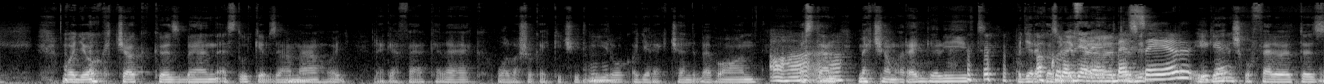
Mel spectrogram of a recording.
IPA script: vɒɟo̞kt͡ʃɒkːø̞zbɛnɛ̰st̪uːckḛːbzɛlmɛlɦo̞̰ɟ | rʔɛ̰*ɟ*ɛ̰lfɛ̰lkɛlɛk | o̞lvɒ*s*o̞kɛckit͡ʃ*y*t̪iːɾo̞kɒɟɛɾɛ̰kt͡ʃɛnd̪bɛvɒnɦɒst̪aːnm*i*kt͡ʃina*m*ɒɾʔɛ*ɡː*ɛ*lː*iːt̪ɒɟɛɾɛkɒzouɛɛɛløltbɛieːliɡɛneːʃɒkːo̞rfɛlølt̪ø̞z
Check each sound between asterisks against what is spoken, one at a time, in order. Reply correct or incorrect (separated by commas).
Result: incorrect, incorrect, incorrect, incorrect, correct, correct, incorrect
